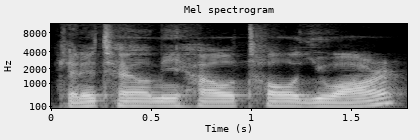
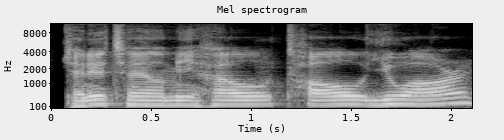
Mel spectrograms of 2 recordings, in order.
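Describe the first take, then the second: First: Said in the usual way. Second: Very slow, clear model sentence; slow model read. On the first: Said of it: "잘 만들었네요". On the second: Shown as a demonstration. Teacher reads the sentence slowly to the class. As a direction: read it out slowly for students to repeat. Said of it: "확인해 볼 수 있겠죠".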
